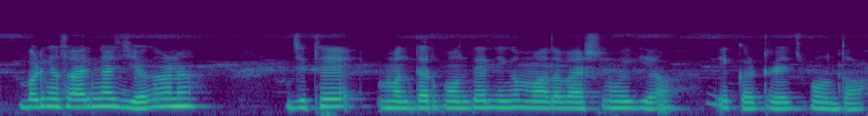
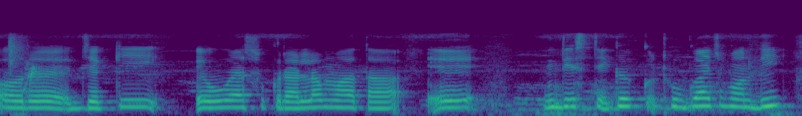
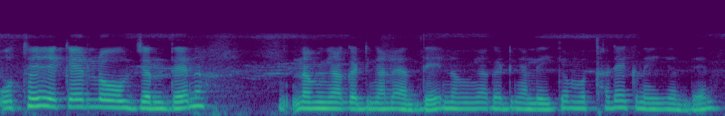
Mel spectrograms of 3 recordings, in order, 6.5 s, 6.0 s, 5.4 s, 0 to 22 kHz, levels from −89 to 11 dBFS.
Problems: none marked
